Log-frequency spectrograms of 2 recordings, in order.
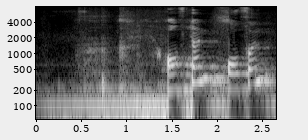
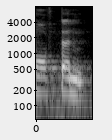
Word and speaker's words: often: ऑफ्टन काफी पहले यूज होता था, OFTEN, लेकिन धीरे धीरे टी साइलेंट हो गया, उसे ऑफन बोलने लगे, बट इट डजंट मीन कि ये वाला प्रोनाउंसिएशन गलत है।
